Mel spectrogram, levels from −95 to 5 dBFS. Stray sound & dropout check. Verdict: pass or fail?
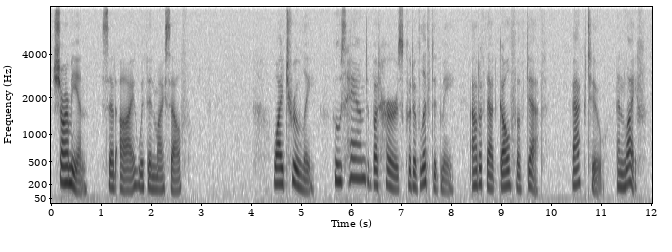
pass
